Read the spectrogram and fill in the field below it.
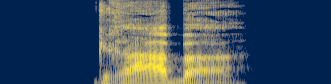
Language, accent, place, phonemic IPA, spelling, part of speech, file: German, Germany, Berlin, /ˈɡʁaːbɐ/, Graber, noun / proper noun, De-Graber.ogg
- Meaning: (noun) alternative form of Gräber: digger; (proper noun) a surname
